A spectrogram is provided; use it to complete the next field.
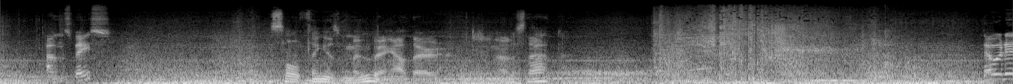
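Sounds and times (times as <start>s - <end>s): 
speech: 0.5s - 1.5s, 2.7s - 6.2s
low thundering rumble: 1.1s - 9.9s
gun firing with heavy recoil, deep boom: 6.5s - 9.1s.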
